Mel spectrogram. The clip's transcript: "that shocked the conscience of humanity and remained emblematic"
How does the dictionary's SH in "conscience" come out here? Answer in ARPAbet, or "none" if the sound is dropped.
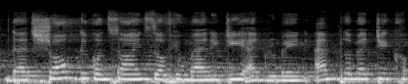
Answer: S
